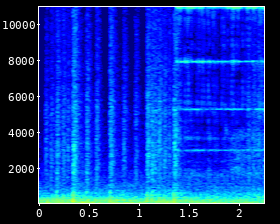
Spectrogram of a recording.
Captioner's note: door bell rings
